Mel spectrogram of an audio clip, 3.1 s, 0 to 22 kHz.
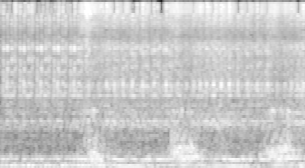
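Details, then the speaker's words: Westfield SEiW kit car engine, first start after 7 years unrun and a new cambelt kit, no coolant in, alternator not connected: blips up three times about once a second and drops back cleanly, smooth and even with no knock or rattle; ticking over well. "sounds good though. Sounds really good. Ticking over lovely, considering that's not been run for 7 years. I am well chuffed."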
